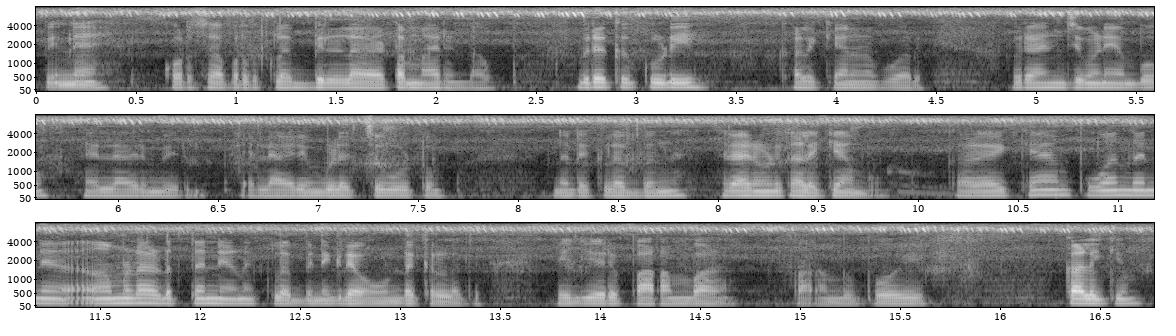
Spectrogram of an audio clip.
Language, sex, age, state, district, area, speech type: Malayalam, male, 18-30, Kerala, Palakkad, rural, spontaneous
